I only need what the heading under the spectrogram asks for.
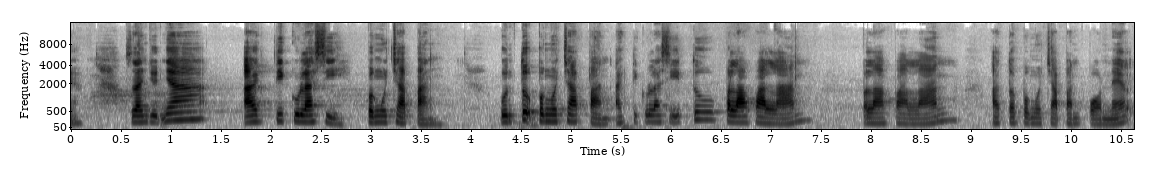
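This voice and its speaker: A woman from Palembang teaching recitation technique, speaking slowly and deliberately and demonstrating sentence intonation. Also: fairly low pitch. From Palembang, Indonesia. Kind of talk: instructional lesson on recitation technique.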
